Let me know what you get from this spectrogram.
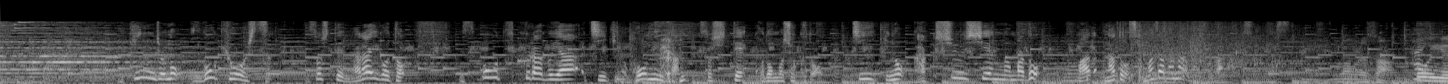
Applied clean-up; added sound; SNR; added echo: none; Fowl; 14 dB; none.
